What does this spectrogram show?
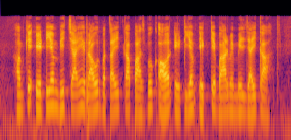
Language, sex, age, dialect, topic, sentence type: Bhojpuri, male, 18-24, Western, banking, question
